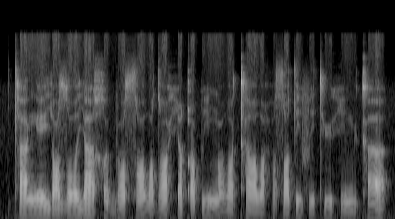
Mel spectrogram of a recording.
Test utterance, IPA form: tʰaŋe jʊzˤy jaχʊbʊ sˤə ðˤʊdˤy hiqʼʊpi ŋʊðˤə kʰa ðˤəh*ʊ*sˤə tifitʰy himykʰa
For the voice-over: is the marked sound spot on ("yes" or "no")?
no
